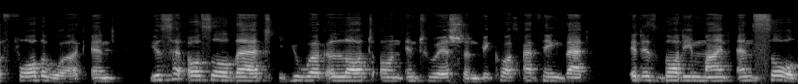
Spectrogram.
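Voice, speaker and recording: High-voiced man hosting a podcast. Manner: casual, filler-heavy questions. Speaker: podcast host. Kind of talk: podcast interview.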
